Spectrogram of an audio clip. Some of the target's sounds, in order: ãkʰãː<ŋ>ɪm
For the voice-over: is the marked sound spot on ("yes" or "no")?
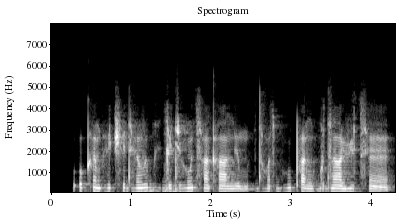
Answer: yes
